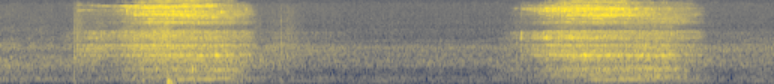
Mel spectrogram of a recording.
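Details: Sleeping adult woman snoring: two rasping, hissy breaths about three seconds apart in a quiet room.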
